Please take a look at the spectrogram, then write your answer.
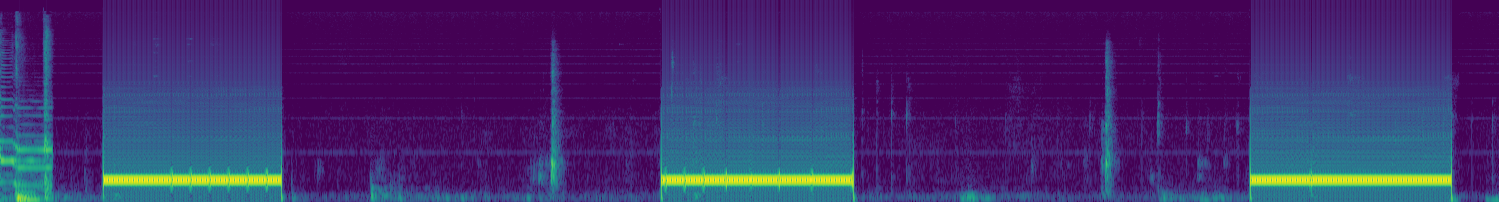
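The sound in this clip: Ringback tone of a telephone call to a number, heard from the caller's end: three steady, loud, mid-pitched buzzing tones, each about two seconds long, separated by roughly four-second silences with faint rustles.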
